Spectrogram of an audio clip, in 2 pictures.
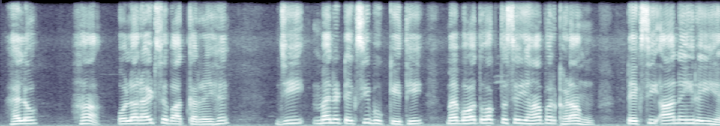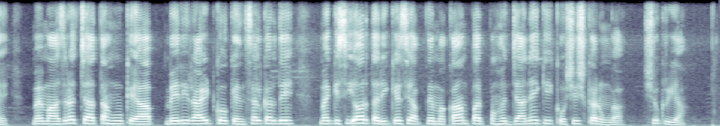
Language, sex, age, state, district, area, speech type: Urdu, male, 18-30, Maharashtra, Nashik, rural, spontaneous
